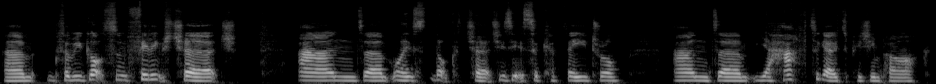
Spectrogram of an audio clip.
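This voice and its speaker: A Brummie woman in her fifties talks in a chatty, meandering way with dry little jokes. Her voice sits a touch low for a woman. She sounds relaxed and conversational, like she is telling a friend about her home city. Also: unhurried. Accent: Birmingham (Brummie). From Birmingham, England. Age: 50s. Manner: chatty, meandering, wry humour. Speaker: craft vlogger. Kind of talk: casual chat.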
